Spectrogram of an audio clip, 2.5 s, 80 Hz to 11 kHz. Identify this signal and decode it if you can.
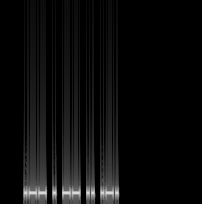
Morse code, heard as a keyed tone, about 42 wpm, 690 Hz. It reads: WEMIR
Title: Code Groups - 5 Letters - 40wpm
